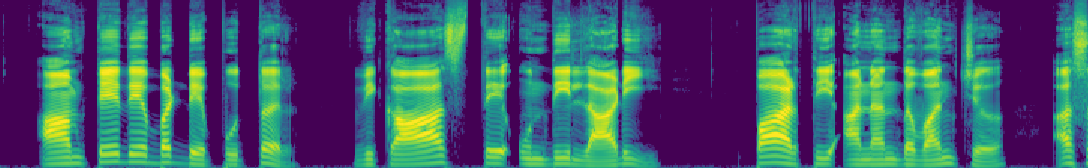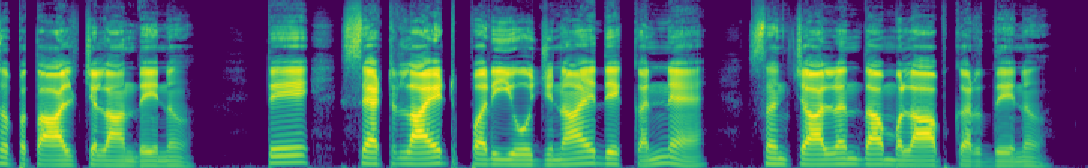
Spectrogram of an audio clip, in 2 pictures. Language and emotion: Dogri, neutral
